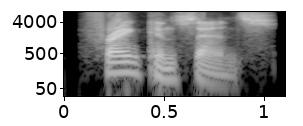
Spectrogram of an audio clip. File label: "frankincense", American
